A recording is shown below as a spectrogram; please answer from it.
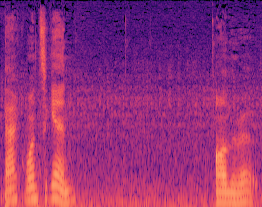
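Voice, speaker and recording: A man with a slightly high voice hosts a gaming channel, chatting casually through let's play commentary in a rambling, self-mocking way. He sounds a bit congested from allergies, keeps his intonation fairly even, and takes his time. The room has no acoustic paneling, and there's a faint hiss or hum.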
